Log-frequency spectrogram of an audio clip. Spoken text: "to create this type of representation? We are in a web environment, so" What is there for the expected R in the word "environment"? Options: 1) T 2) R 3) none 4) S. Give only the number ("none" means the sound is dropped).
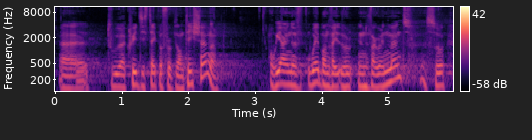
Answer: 2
